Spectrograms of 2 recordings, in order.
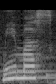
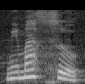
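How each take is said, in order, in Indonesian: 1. Kata itu berakhir dengan s tanpa vokal. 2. Kata itu berakhir dengan vokal u yang jelas. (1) "tidak usah diucapkan masuk, tetapi mas" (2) "biasanya kalian sering sekali e, membacanya dengan mimasu"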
